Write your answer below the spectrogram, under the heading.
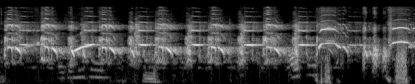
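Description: Grey francolin giving loud, harsh, squawking notes in a rapid run, about three or four per second, with some ringing rising whistles mixed in.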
